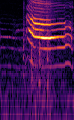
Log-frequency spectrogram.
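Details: Domestic cat gives a single high, drawn-out meow lasting about a second, bright and harmonic with a slight downward bend at the end. Quiet indoor background with people chatting.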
